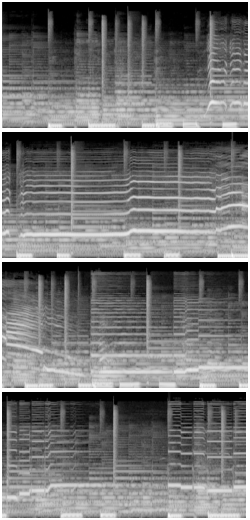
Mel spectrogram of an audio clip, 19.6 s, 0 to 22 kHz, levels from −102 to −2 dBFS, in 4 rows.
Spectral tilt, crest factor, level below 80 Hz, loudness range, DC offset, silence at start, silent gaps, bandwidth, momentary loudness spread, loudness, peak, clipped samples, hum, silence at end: -5.5 dB/octave; 14 dB; -24 dBFS; 5 LU; under 0.1%; 0 s; none; 15.5 kHz; 8 LU; -15 LUFS; 0 dBFS; under 0.1%; none; 0 s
